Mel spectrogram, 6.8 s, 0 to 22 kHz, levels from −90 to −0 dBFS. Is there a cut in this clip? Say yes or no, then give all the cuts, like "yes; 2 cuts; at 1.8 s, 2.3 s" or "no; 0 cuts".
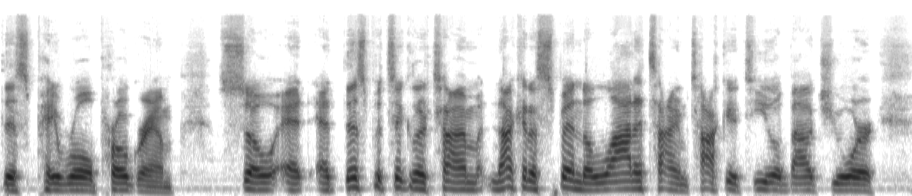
no; 0 cuts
